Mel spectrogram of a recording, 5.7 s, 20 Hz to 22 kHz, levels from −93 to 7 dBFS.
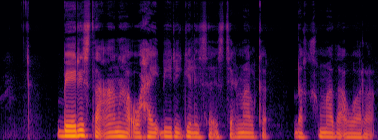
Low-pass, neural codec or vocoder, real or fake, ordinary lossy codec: none; none; real; none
